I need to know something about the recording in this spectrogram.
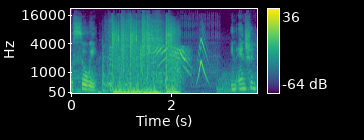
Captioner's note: cat yelling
